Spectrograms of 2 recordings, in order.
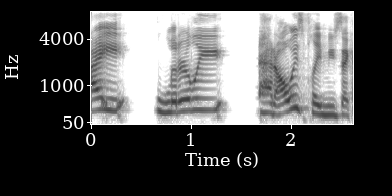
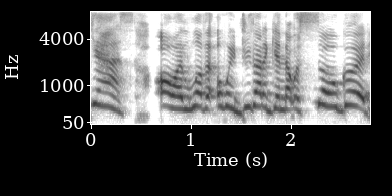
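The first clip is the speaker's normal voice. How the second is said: gushing, high, excited screaming and cheering; 7 semitones higher than usual. Imitating a photographer cheering on the person in front of the camera: imitating excited screaming. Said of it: "they're sitting there screaming like".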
